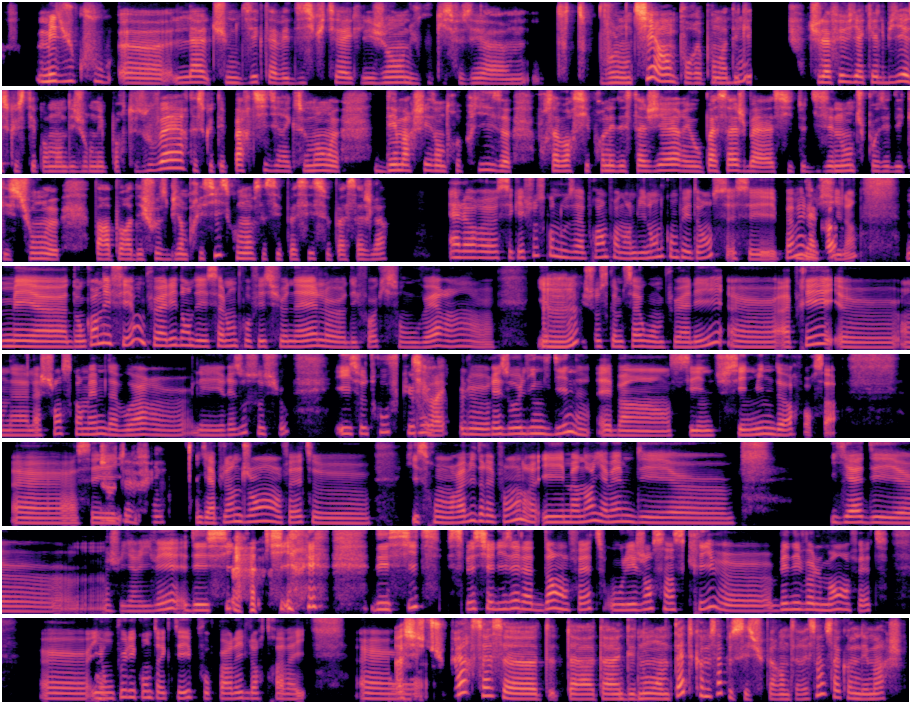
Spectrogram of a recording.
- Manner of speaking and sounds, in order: drawn out: "hem"; chuckle; laughing while speaking: "qui"; unintelligible speech
- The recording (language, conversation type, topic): French, podcast, Comment peut-on tester une idée de reconversion sans tout quitter ?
